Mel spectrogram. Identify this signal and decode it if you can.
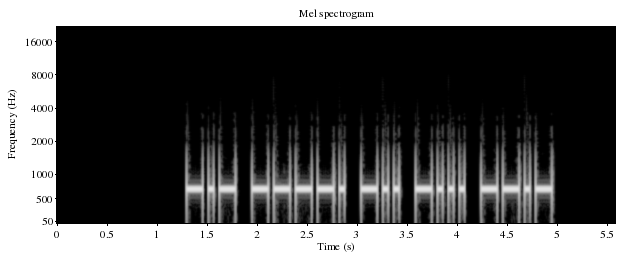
Morse code, heard as a keyed tone, about 22 wpm, 700 Hz. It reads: K9DBQ
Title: USA Call Signs Repeated 3x 22wpm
